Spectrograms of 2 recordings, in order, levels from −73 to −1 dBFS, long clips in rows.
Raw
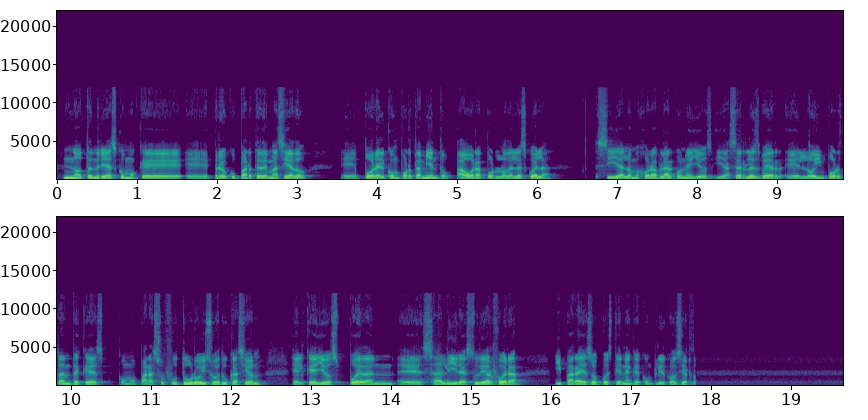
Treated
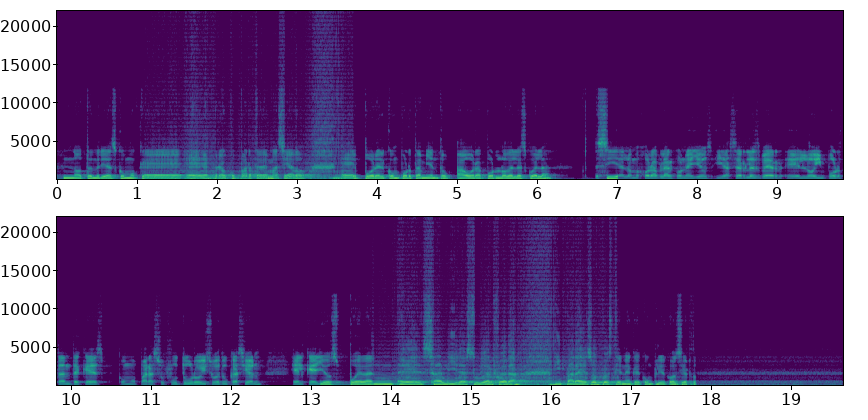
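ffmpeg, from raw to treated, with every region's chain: ffmpeg -i in.wav -filter_complex "[0:a]asettb=1/sr,asplit=3[link_01][link_02][link_03];[link_01]atrim=end=1.094[link_04];[link_02]atrim=start=1.09:end=3.71,asetpts=PTS-STARTPTS,afade=type=in:duration=0.004:curve=qsin,afade=type=out:start_time=2.616:duration=0.004:curve=qsin,aeval=exprs='val(0)+0.5*0.0422*sgn(val(0))':channel_layout=same,bandreject=frequency=2500:width=27,aeval=exprs='val(0)*sin(2*PI*120*n/s)':channel_layout=same[link_05];[link_03]atrim=start=3.706[link_06];[link_04][link_05]acrossfade=duration=0.004:curve1=hsin:curve2=qsin[link_07];[link_07][link_06]acrossfade=duration=0.004:curve1=qsin:curve2=hsin,asettb=1/sr,asplit=3[link_08][link_09][link_10];[link_08]atrim=end=7.014[link_11];[link_09]atrim=start=7.01:end=13.13,asetpts=PTS-STARTPTS,afade=type=in:duration=0.004:curve=qsin,afade=type=out:start_time=6.116:duration=0.004:curve=qsin,bandpass=frequency=2400:width_type=q:width=2,aecho=1:1:6.1:0.37,atrim=end_sample=269892[link_12];[link_10]atrim=start=13.126[link_13];[link_11][link_12]acrossfade=duration=0.004:curve1=hsin:curve2=qsin[link_14];[link_14][link_13]acrossfade=duration=0.004:curve1=qsin:curve2=hsin,asettb=1/sr,asplit=3[link_15][link_16][link_17];[link_15]atrim=end=13.764[link_18];[link_16]atrim=start=13.76:end=16.85,asetpts=PTS-STARTPTS,afade=type=in:duration=0.004:curve=qsin,afade=type=out:start_time=3.086:duration=0.004:curve=qsin,aeval=exprs='val(0)+0.5*0.0398*sgn(val(0))':channel_layout=same,aeval=exprs='(tanh(10*val(0)+0.55)-tanh(0.55))/10':channel_layout=same[link_19];[link_17]atrim=start=16.846[link_20];[link_18][link_19]acrossfade=duration=0.004:curve1=hsin:curve2=qsin[link_21];[link_21][link_20]acrossfade=duration=0.004:curve1=qsin:curve2=hsin,equalizer=frequency=150:width_type=o:width=2:gain=14,alimiter=limit=-15dB:level=0:latency=1:release=262,aecho=1:1:1.9:0.73" out.wav

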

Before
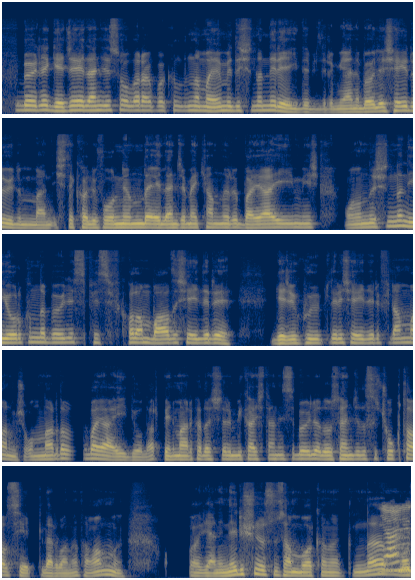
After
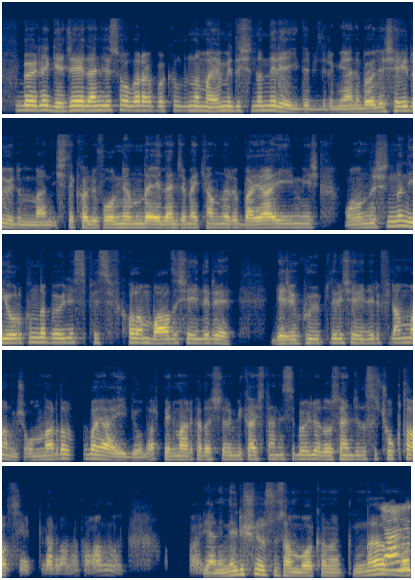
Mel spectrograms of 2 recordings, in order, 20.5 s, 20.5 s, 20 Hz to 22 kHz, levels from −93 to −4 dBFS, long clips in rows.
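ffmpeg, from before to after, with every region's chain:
ffmpeg -i in.wav -filter_complex "[0:a]asettb=1/sr,asplit=3[link_01][link_02][link_03];[link_01]atrim=end=16.474[link_04];[link_02]atrim=start=16.47:end=18.46,asetpts=PTS-STARTPTS,afade=type=in:duration=0.004:curve=qsin,afade=type=out:start_time=1.986:duration=0.004:curve=qsin,tremolo=f=190:d=0.974,highpass=460,lowpass=5900[link_05];[link_03]atrim=start=18.456[link_06];[link_04][link_05]acrossfade=duration=0.004:curve1=hsin:curve2=qsin[link_07];[link_07][link_06]acrossfade=duration=0.004:curve1=qsin:curve2=hsin,highpass=190,equalizer=frequency=970:width=0.52:gain=9,aecho=1:1:6.1:0.47,volume=1.5dB" out.wav

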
